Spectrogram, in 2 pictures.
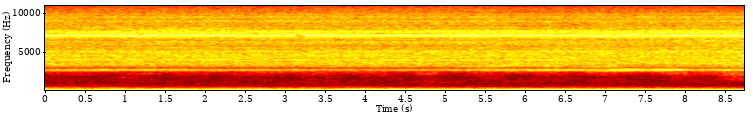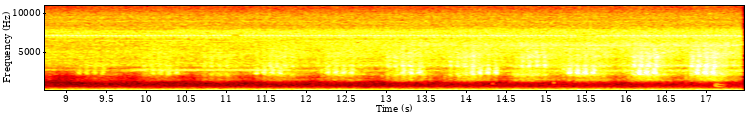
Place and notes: Cicadas, katydids and green frogs highlight this one-evening compilation of field recordings collected at a wildlife management area.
